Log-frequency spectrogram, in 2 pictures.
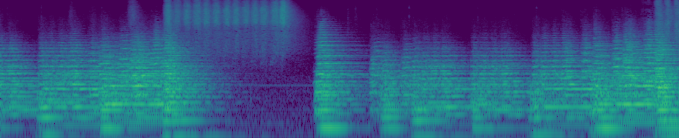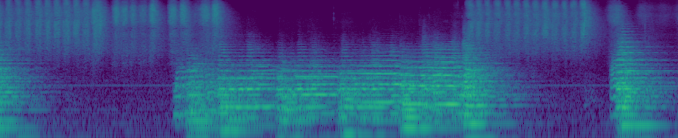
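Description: Brass band playing in phrases, with sandpaper blocks rubbed together in long rubbing strokes three times, each lasting about two seconds as a phrase ends.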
